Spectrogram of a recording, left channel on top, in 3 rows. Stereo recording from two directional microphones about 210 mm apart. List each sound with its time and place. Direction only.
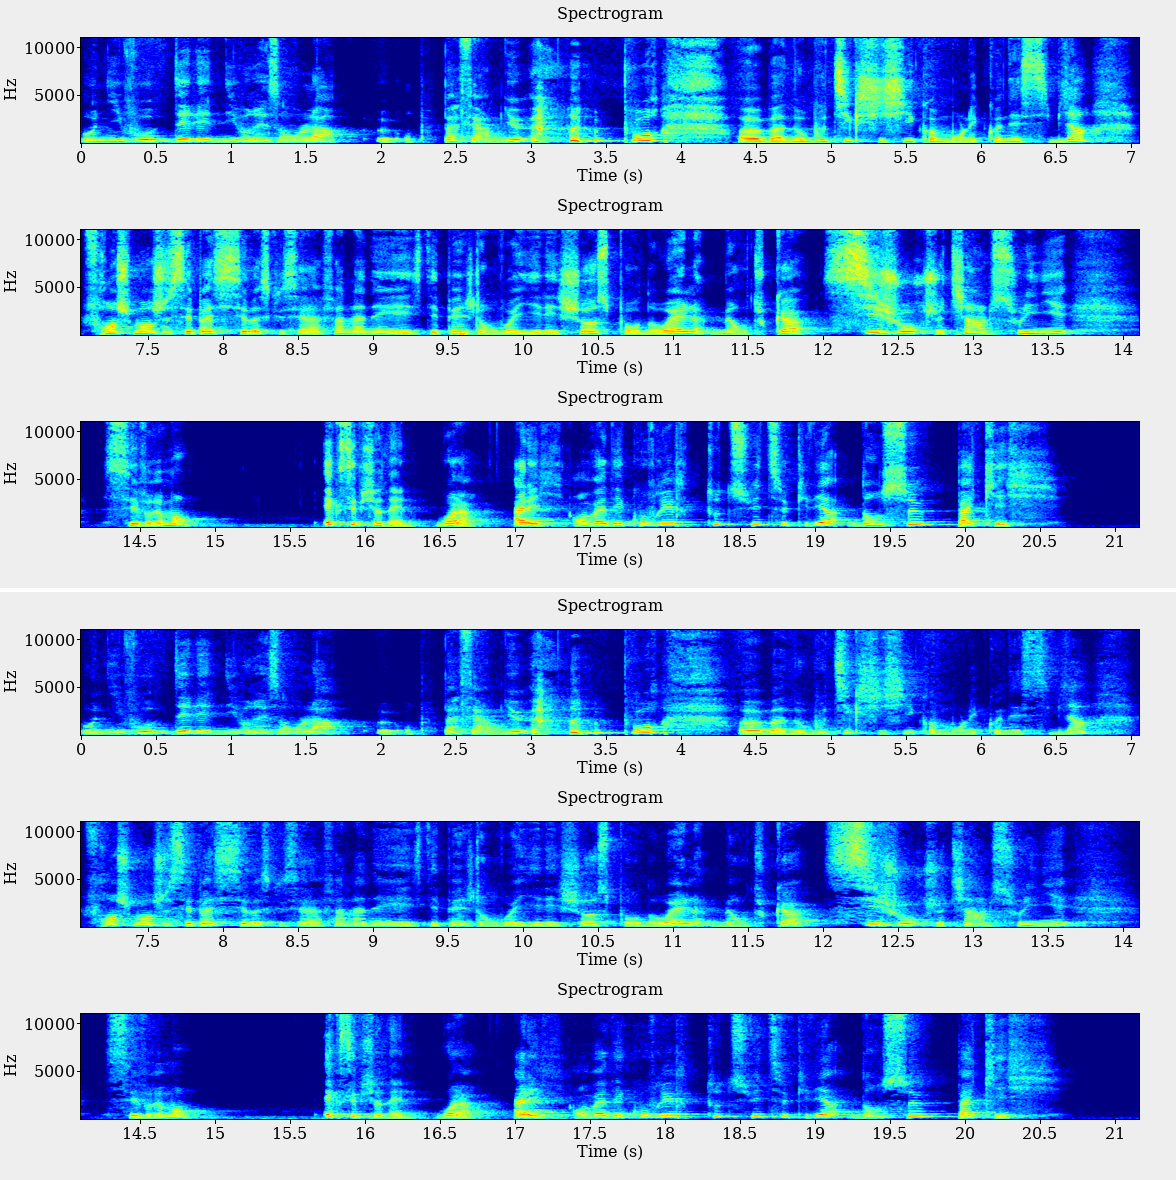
0.0 s speech: 40° left (ahead or behind)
